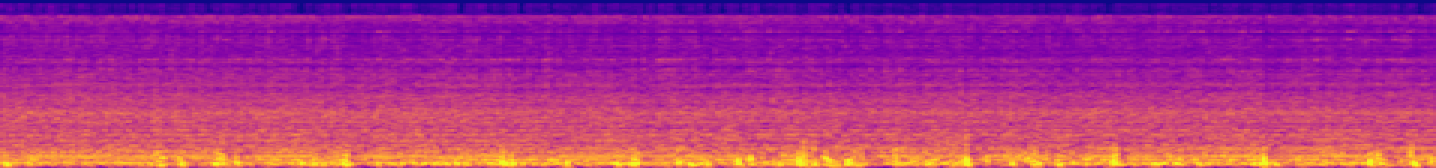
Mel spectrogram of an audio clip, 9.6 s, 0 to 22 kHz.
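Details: Refrigeration compressor after condenser coil leak repair, steady heavy low hum with rough buzzing vibration at constant speed; net oil pressure about 20 psi versus usual 30–40, headmaster not bypassing condenser suspected, cause not confirmed.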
